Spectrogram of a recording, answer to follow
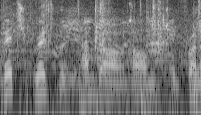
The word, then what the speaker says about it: Mitch Richmond: Said his name has been butchered by more people in this tournament, including us. He's been called Rich Mitchman. Milt Richmond. Rich Milman and it's Mitch Richmond.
